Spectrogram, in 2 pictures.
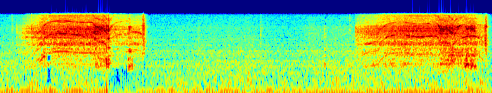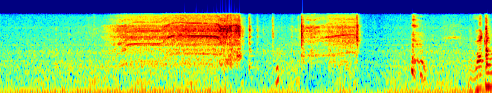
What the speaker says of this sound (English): I'm just going to sit here and drill them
